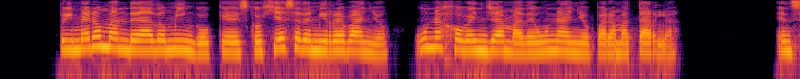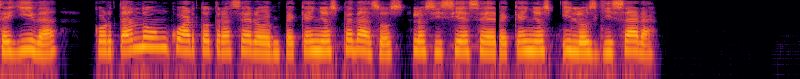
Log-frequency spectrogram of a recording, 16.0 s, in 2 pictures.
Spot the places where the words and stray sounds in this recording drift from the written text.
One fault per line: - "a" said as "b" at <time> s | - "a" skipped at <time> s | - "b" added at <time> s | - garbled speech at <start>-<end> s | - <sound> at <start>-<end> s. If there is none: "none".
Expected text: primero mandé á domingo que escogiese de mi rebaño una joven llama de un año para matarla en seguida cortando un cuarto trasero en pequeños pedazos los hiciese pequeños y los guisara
none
